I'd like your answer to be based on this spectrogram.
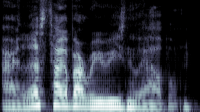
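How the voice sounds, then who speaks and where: A man's voice: medium pitch, lively intonation, dry recording, clean studio sound. A man co-hosting a gaming podcast, chatting casually and searching for words as he reviews a game. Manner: slow, halting, searching for words.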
